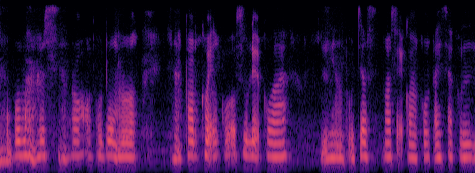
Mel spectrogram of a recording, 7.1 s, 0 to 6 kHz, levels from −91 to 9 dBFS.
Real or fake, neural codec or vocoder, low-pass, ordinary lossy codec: fake; autoencoder, 22.05 kHz, a latent of 192 numbers a frame, VITS, trained on one speaker; 5.4 kHz; none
